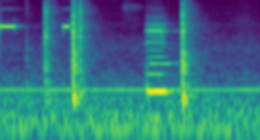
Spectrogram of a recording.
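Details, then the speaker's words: Maquet adult ventilator starting its pre-use check, chosen on the touch screen at power-on: electronic beeps and tones with sharp mechanical clicks during the internal self-test. "so it will ask you do you want to start your preuse check you say yes is a touch screen so it starts um internal"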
